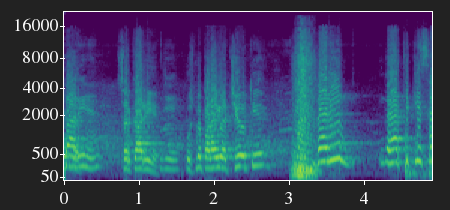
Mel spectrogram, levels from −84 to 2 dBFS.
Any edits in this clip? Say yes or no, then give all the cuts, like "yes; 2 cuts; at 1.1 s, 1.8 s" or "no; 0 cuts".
yes; 1 cut; at 3.1 s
